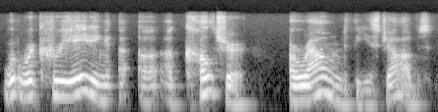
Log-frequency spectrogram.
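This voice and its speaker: A man's voice: sits high, lively intonation, slow pace, vocal fry, darkish tone, slightly rough, dull audio. An Irish man in a casual political discussion, rambling and peppering his talk with tag questions. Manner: rambling, with many "like" and "right?" tags. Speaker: political party member.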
